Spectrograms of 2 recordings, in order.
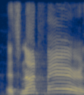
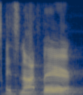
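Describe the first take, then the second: First: Higher-pitched, indignant complaint; mock shouted protest. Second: Said in the usual way. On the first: Early workers to the vineyard owner, mock shouted protest. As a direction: protest it high, hurt and indignant. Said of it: "they shouted". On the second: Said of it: "wouldn't you say the same?".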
